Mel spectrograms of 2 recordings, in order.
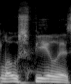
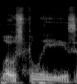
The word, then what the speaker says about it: Los Feliz: It's Los Feliz, not Los Feliz. It's Los Feliz. It's just Felix Navidad.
